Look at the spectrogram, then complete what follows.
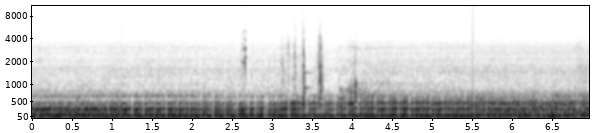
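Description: Sport motorcycle's engine idling steadily at low revs as the bike rolls up and stops, with a few sharp clicks near the middle.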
